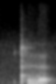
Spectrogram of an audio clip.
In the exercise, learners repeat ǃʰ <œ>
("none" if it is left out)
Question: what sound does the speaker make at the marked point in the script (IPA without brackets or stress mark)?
œ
